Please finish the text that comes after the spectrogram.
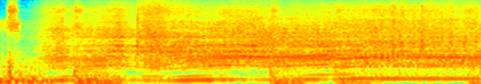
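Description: A chainsaw engine roars loudly, its pitch climbing and dipping as the throttle is revved in quick surges, with no voices over it.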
